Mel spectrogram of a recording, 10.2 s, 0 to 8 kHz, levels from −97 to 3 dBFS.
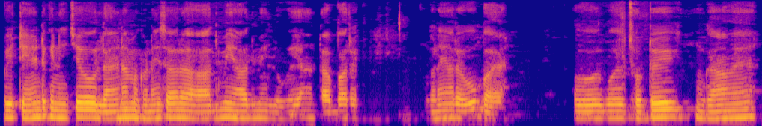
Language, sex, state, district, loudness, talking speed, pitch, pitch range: Rajasthani, male, Rajasthan, Churu, -19 LUFS, 120 wpm, 130 Hz, 125-135 Hz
